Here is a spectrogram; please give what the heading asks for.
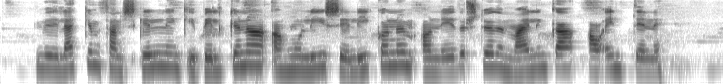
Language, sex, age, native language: Icelandic, female, 30-39, Icelandic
